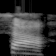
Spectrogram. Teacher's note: जबान की नोक और सामने वाले दो दांतों के सिरे से सा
